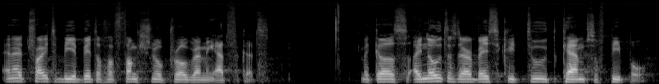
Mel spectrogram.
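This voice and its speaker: A young man from the Netherlands with a Dutch accent, giving a conference talk in a relaxed, explanatory way with filler uhs and self-corrections. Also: medium pitch, brisk. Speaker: conference speaker.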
